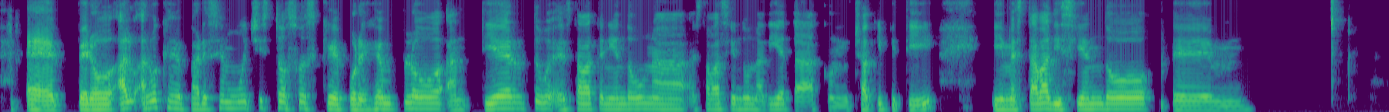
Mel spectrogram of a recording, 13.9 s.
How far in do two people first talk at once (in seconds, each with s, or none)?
none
